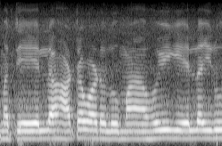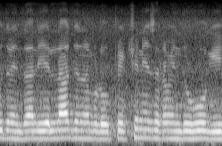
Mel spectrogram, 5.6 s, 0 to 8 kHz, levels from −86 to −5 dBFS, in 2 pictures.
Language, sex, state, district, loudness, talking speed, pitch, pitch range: Kannada, female, Karnataka, Dakshina Kannada, -14 LUFS, 140 wpm, 160 Hz, 155-165 Hz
